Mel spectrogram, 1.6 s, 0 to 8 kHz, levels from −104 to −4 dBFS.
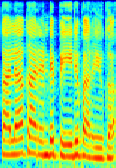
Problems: none marked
